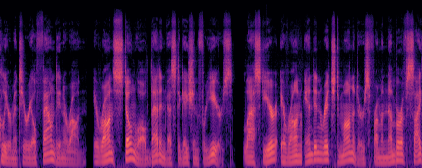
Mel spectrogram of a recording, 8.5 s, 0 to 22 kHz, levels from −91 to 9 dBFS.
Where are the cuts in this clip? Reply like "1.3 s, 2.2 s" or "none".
2.3 s, 6.0 s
